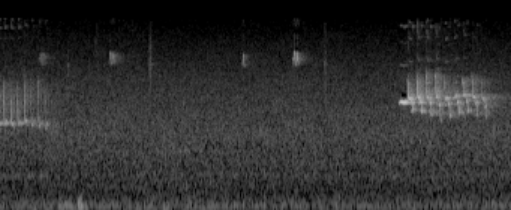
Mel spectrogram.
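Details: Japanese robin song, described as subsong: faint scattered high notes, then near the end a clear phrase of a piercing whistle followed by a rapid, pulsing rattle of about a second.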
